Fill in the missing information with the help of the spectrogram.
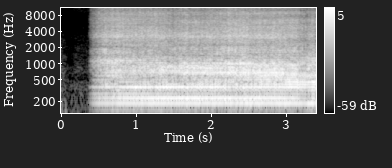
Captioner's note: whirring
